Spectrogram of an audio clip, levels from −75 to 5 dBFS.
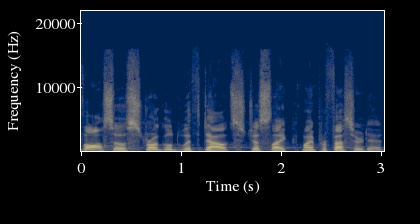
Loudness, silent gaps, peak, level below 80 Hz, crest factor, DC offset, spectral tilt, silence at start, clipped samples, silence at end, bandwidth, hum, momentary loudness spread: -23 LUFS; none; -6 dBFS; -64 dBFS; 18 dB; under 0.1%; -4 dB/octave; 0 s; under 0.1%; 0 s; 17 kHz; none; 6 LU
